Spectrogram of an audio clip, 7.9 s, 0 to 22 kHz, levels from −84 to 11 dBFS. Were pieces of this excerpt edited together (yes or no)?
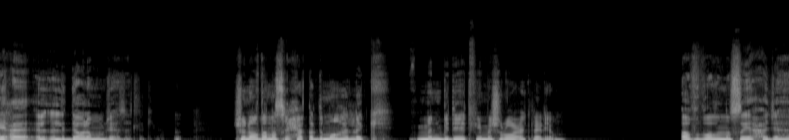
no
